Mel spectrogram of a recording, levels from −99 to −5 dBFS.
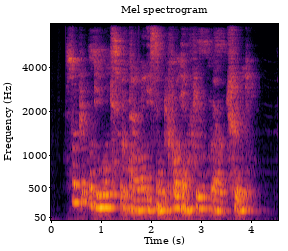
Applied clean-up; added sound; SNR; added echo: neural separator model SepFormer DNS4.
